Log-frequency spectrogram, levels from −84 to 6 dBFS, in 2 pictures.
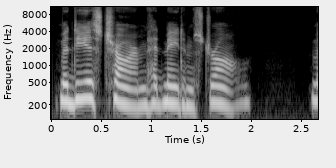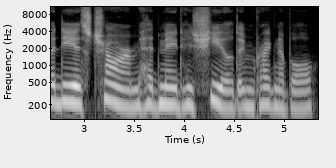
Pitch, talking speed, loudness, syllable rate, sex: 200 Hz, 145 wpm, -18 LUFS, 3.9 syllables/s, female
